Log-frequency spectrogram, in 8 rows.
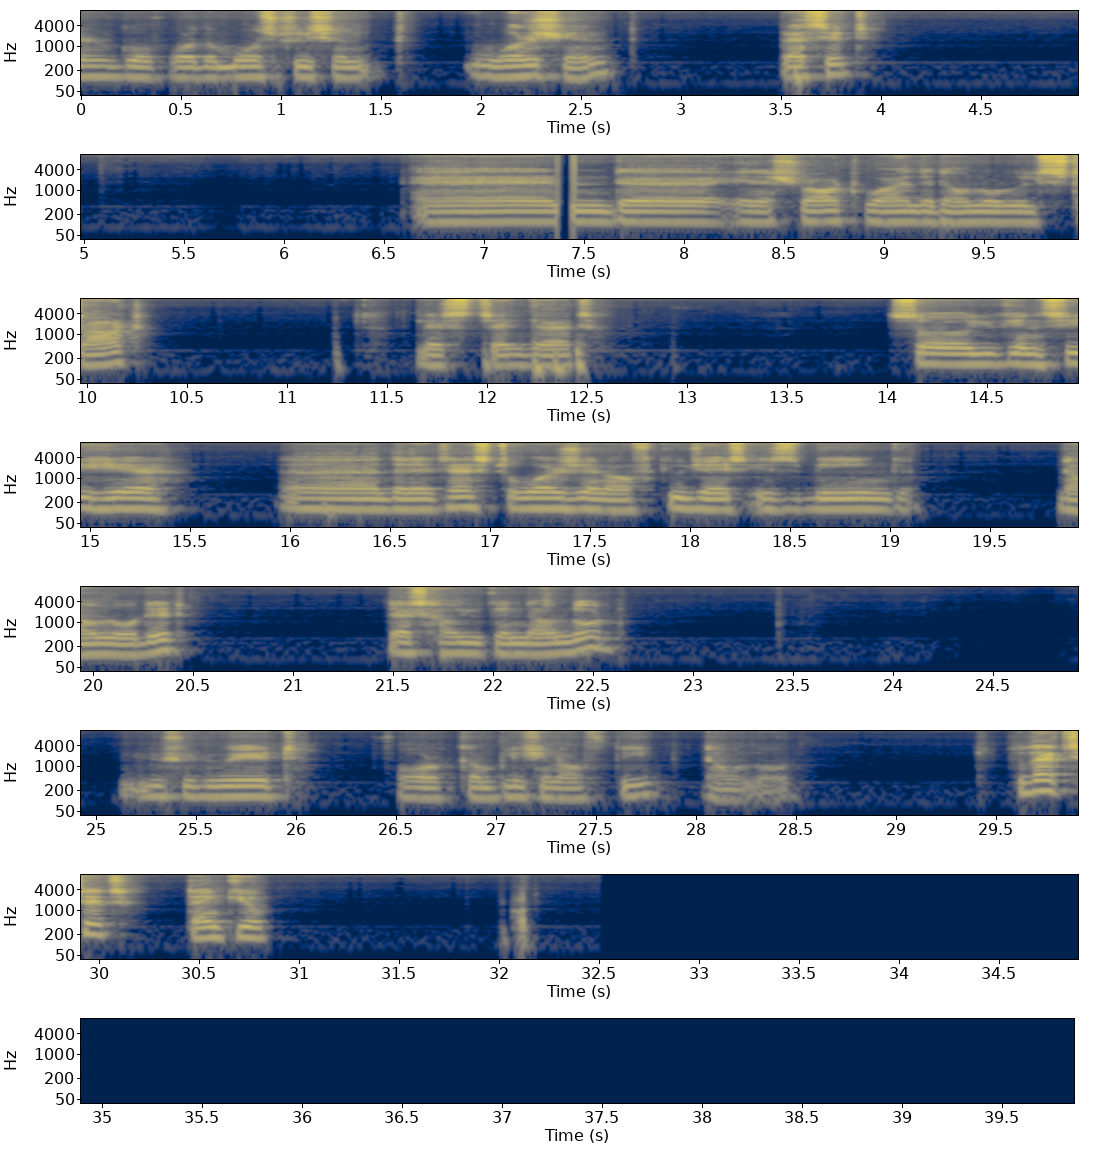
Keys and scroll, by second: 12.3 ctrl+j.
